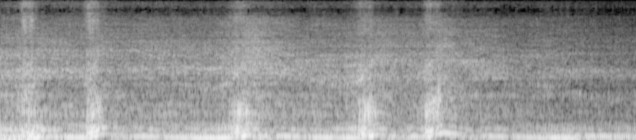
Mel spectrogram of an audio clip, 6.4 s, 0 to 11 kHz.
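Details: 1996 Suzuki GSX-R750 SRAD after swapping troublesome Keihin FCR39s for rebuilt, ultrasonic-cleaned stock carbs with a Dynojet kit: sharp throttle blips rising cleanly and falling back to a steady idle, no stumble or misfire; running healthy.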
